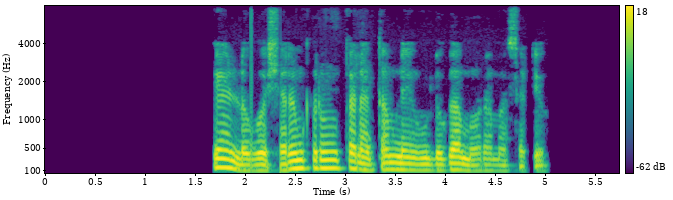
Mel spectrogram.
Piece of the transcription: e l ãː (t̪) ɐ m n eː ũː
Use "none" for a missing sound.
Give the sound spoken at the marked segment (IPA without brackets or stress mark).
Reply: t̪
